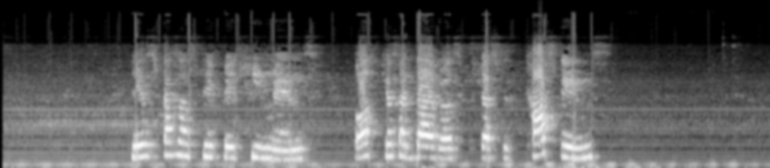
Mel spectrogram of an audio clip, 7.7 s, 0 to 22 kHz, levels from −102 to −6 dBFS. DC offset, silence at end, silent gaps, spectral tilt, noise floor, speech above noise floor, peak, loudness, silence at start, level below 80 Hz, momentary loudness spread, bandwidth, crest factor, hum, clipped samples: under 0.1%; 0.35 s; none; -5 dB/octave; -41 dBFS; 29 dB; 0 dBFS; -13 LUFS; 0.05 s; -46 dBFS; 9 LU; 15.5 kHz; 14 dB; none; under 0.1%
